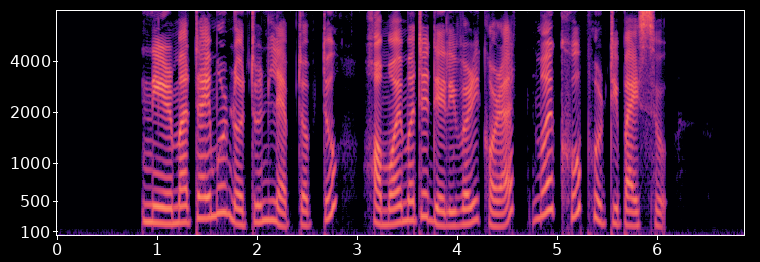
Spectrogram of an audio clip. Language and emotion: Assamese, happy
